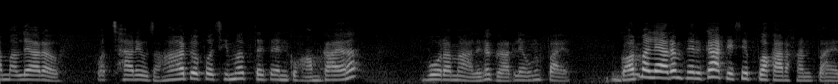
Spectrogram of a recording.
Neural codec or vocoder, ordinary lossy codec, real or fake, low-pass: codec, 16 kHz, 0.5 kbps, X-Codec, WavLM features, trained on Multilingual LibriSpeech; none; fake; none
